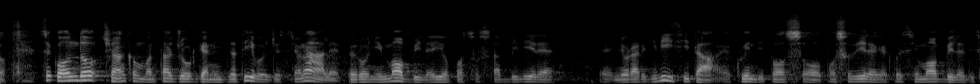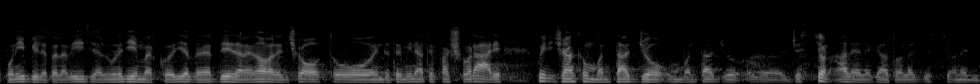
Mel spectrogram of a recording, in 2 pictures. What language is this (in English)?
Italian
